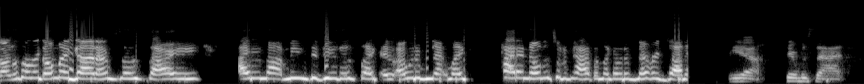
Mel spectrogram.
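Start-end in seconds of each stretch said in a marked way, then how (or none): 0.5-6.9 high, desperate, put-on bawling cry. Speaker retells their own apology on the phone outside the club, reenacting bawling. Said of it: "I'm like bawling".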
